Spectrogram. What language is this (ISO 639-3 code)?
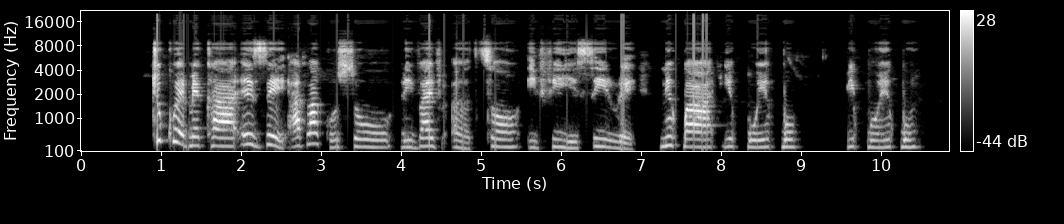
yor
